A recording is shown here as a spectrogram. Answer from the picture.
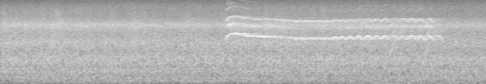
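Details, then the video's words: Black kite calling from the top of an electric pole in the middle of rice fields: a single clear, high whistle that dips after its start and then sustains, gently quavering, for roughly two seconds before stopping, with constant broadband hiss behind. "Black Kite Singing on an Electric Pole"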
